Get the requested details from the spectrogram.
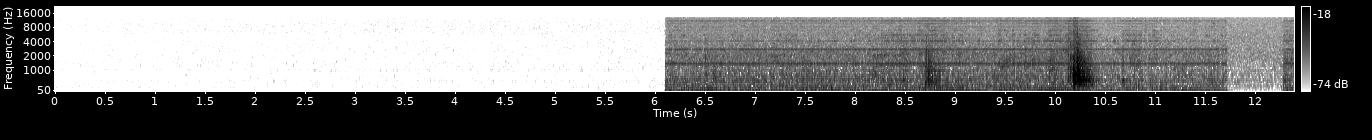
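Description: Pages of a magazine rustle as a man turns them.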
